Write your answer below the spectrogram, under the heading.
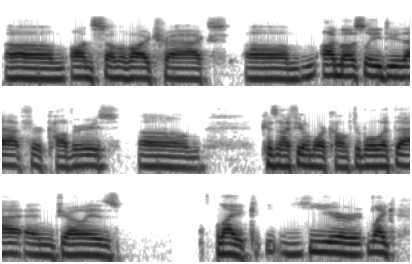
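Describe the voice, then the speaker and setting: A man, a guest in a casual interview, talking about his comedy rock band with a low voice, lots of ums and laughs. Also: flat delivery, dull audio. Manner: halting, many ums, laughs often.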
